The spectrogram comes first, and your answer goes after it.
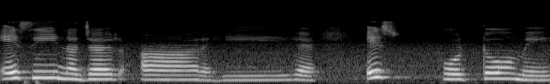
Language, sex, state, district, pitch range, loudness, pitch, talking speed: Hindi, female, Madhya Pradesh, Umaria, 205-270 Hz, -17 LUFS, 235 Hz, 85 wpm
